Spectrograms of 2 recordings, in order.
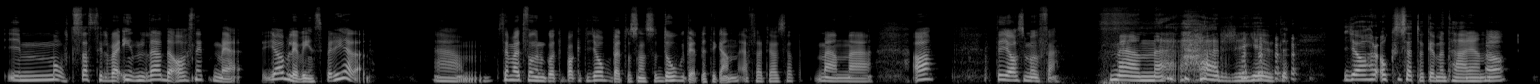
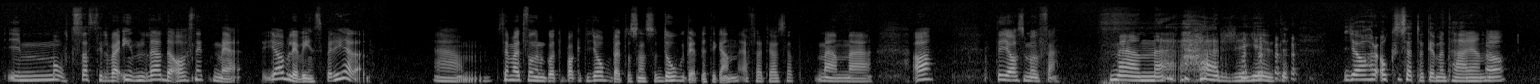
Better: first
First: none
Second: hiss; faint; throughout; 20 dB below the speech

